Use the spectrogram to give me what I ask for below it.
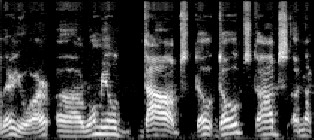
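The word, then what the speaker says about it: Doubs: romeo where arthur there you are uh romeo dobbs dobbs dobbs it's actually it's it's pronounced dobbs even though it looks like dupes okay this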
